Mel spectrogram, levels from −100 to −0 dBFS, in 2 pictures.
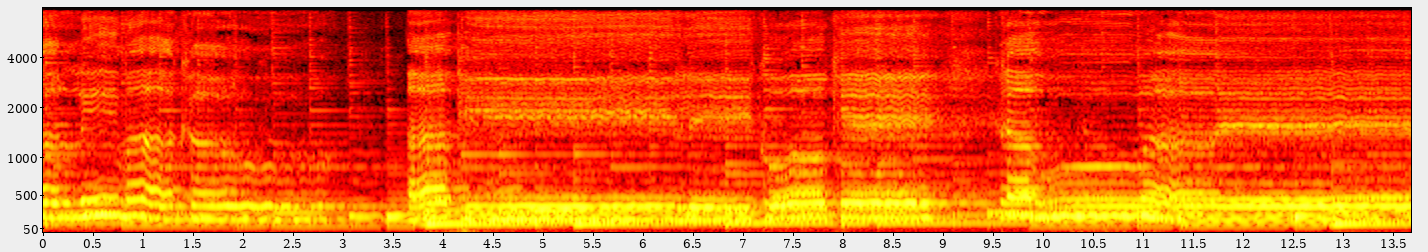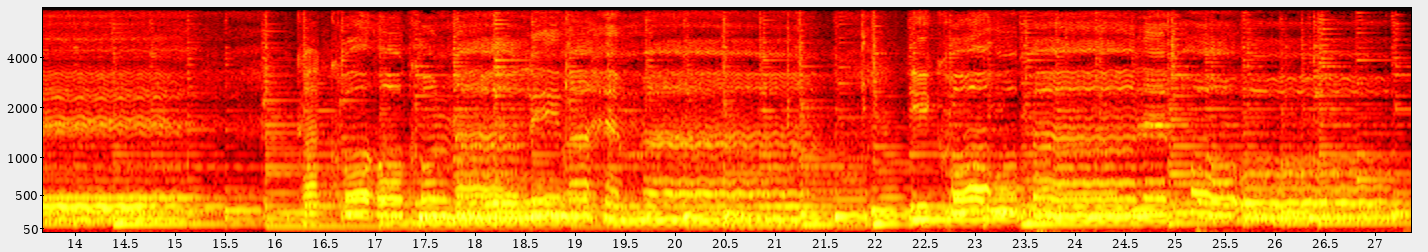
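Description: From 21.84 to 26.48 s a rough 25 Hz buzz rides on the sound, the mark of a resampler restarted on every block. Each 40 ms block was converted in isolation, which fits a 48 kHz to 16 kHz conversion, leaving an error at every edge. The waveform shows small discontinuities every 40 ms, and the spectrogram shows faint vertical lines at the same spacing wherever signal is present.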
